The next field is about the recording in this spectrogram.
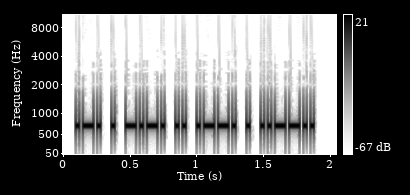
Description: Morse code, heard as a keyed tone, about 44 wpm, 700 Hz. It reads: RECIPE?
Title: Sentences from Top 1200 Words 45wpm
